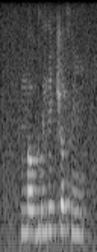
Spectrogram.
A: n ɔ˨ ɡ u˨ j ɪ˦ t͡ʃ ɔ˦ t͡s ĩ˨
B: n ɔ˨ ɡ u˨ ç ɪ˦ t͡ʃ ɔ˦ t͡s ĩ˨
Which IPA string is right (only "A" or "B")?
A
